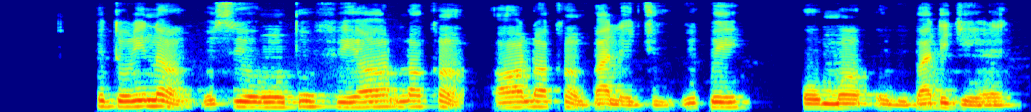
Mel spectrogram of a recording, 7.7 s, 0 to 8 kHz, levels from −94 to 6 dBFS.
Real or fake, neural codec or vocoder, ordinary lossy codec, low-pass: real; none; none; 7.2 kHz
